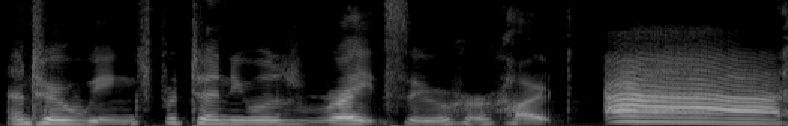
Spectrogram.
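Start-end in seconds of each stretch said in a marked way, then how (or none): 3.0-3.9 loud, high, drawn-out cry; theatrical wail; mock howl. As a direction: howl as if dying in a play. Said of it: "Sunny howled".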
